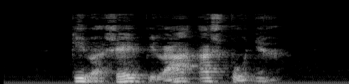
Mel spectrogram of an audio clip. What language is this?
Catalan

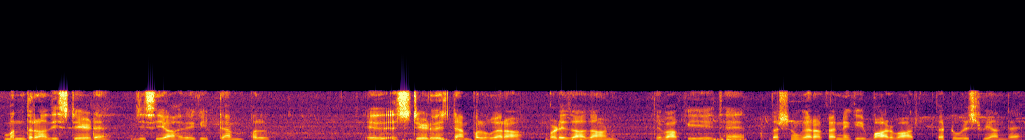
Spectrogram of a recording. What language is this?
Dogri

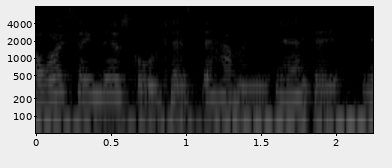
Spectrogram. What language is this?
Danish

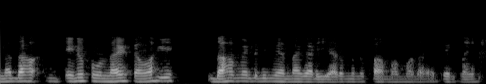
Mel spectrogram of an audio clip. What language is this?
Punjabi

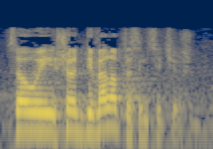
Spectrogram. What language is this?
English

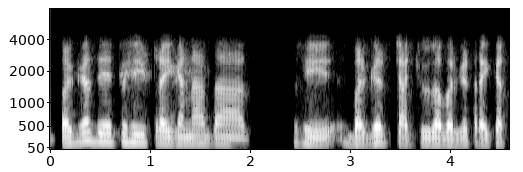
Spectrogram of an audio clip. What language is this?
Punjabi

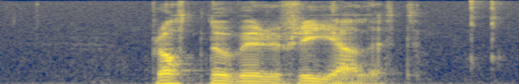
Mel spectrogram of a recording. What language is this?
Faroese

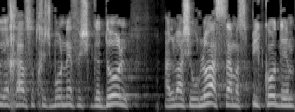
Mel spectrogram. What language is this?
Hebrew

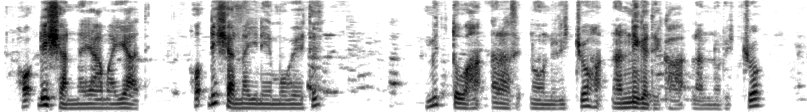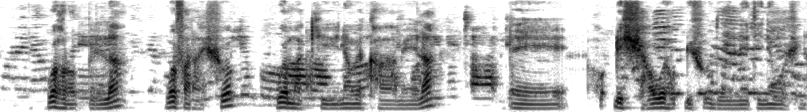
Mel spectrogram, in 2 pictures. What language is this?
Sidamo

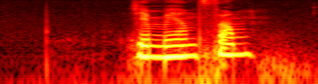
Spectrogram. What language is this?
Swedish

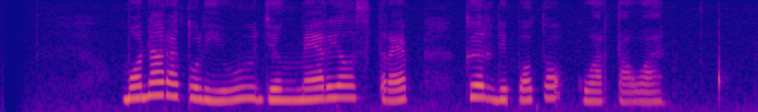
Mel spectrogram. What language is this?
Sundanese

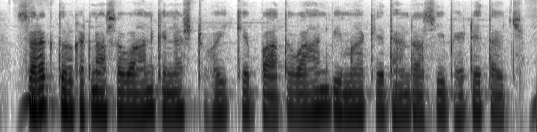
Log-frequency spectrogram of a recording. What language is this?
Maithili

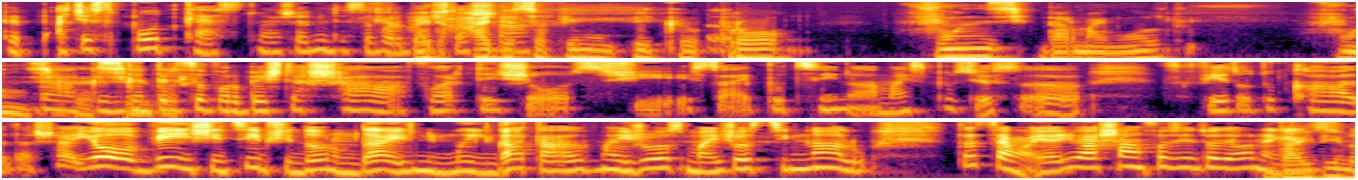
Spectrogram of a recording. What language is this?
Romanian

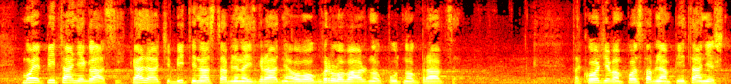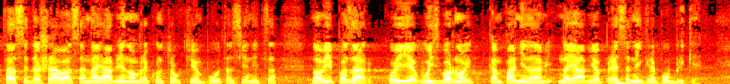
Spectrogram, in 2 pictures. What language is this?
Serbian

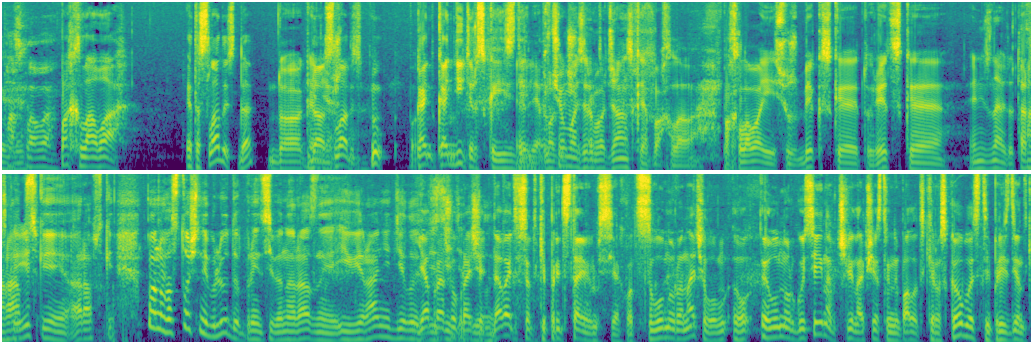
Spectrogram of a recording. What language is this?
Russian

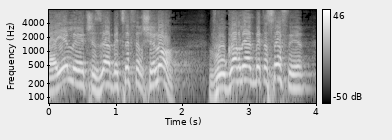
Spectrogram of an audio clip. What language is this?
Hebrew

